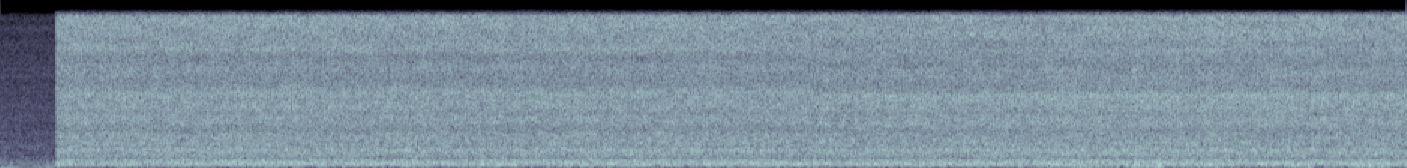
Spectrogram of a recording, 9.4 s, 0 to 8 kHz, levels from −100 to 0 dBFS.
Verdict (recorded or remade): remade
